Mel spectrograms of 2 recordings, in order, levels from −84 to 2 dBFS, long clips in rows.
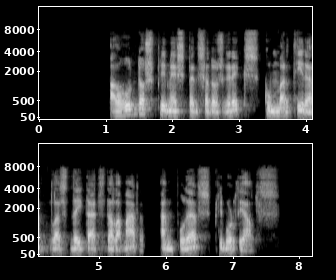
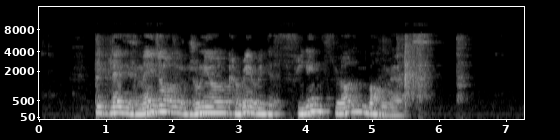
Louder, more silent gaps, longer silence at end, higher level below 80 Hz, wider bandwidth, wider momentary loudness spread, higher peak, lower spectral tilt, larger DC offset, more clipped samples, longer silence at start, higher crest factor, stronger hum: first, -18 LUFS vs -26 LUFS; first, 3.33-3.39 s, 5.72-5.91 s vs none; second, 0.55 s vs 0.9 s; about the same, -52 dBFS vs -56 dBFS; first, 8.2 kHz vs 7.2 kHz; about the same, 7 LU vs 9 LU; first, -2 dBFS vs -12 dBFS; second, -4.5 dB/octave vs -7.5 dB/octave; neither; neither; first, 1.05 s vs 0.85 s; about the same, 18 dB vs 14 dB; neither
